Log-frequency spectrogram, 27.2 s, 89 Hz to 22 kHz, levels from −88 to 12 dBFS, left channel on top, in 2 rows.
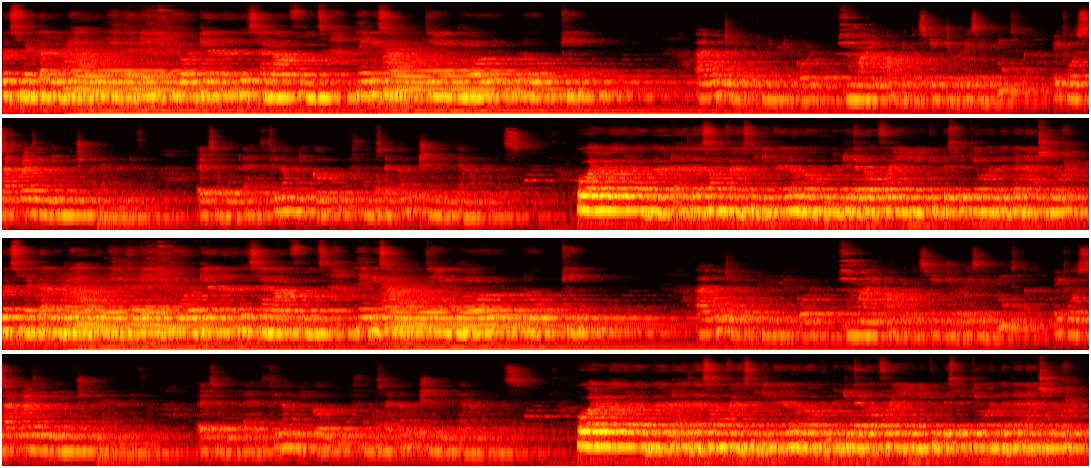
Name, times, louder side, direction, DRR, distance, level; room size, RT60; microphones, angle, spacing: voice 1, 0.0-7.3 10.5-10.6 20.1-20.3 20.8-27.0, equal, 30° left, -6 dB, 0.6 m, -27 dB
sound 1, 0.7-11.2, equal, 20° right, 1.2 m, -29 dB
voice 2, 8.5-12.6 12.9-15.3 15.6-20.1, left 2 dB, 75° left, -4 dB, 1.1 m, -37 dB
6.9 x 6.2 x 2.9 m, 2.9 s
head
